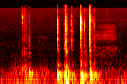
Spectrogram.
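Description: Fingers type on a computer keyboard in a short irregular burst of crisp clicks, with a few isolated taps first and then a denser cluster, close and fairly clear.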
